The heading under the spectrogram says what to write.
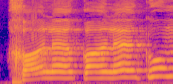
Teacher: Di situ idgham mislain, mim mati bertemu mim, dengungkan 2 harakat.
